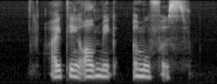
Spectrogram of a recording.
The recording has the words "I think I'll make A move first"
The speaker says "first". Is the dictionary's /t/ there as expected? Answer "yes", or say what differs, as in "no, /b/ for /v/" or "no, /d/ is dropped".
no, /t/ is dropped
